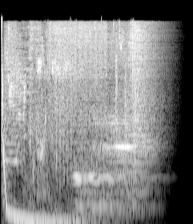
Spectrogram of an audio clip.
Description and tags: Radio Imaging Element
Sound Design Studio for Animation, GroundBIRD, Sheffield.
bed, bumper, splitter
